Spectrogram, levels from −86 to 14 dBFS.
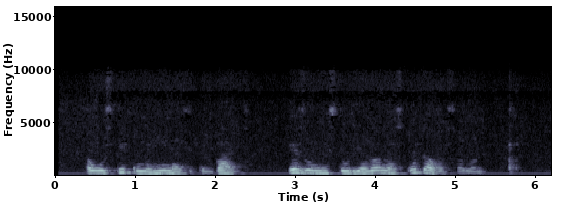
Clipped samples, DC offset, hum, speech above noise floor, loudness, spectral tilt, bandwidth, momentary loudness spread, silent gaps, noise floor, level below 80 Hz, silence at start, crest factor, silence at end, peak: under 0.1%; under 0.1%; none; 37 dB; -21 LUFS; -8.5 dB/octave; 9.6 kHz; 19 LU; none; -58 dBFS; -70 dBFS; 0.4 s; 18 dB; 0.5 s; -4 dBFS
